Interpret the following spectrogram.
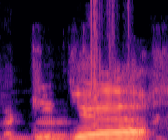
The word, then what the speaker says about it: Giger: Fait que c'est du typique HR Geiger, ou je sais pas si c'est JG ou Geiger, qu'on prononce, là. Giger. Giger, il est allemand. C'est un allemand, c'est Giger.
